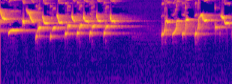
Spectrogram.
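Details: Goldfinch × canary mule with Malaga-version training song: rapid high twittering phrase, a brief pause, then another quick run of bright repeated notes.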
